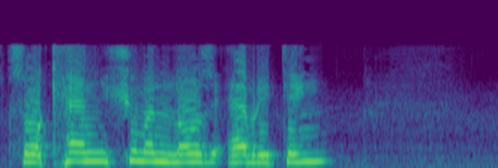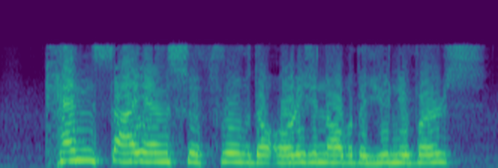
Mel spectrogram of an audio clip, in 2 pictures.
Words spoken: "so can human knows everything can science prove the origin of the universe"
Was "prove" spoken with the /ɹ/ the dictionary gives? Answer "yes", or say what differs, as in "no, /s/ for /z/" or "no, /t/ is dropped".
yes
